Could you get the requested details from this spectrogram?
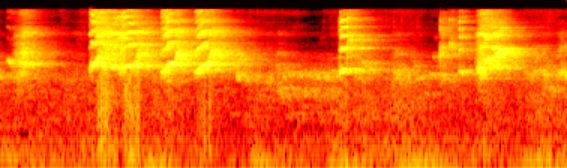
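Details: Lovebirds in breeding season squeaking and twittering in high, harsh bursts, with sharp downward notes and short gaps between phrases.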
